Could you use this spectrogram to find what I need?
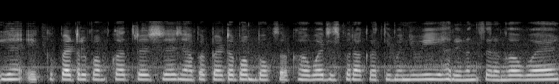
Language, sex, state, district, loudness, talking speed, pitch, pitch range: Hindi, male, Uttarakhand, Tehri Garhwal, -17 LUFS, 300 wpm, 225 Hz, 215-230 Hz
